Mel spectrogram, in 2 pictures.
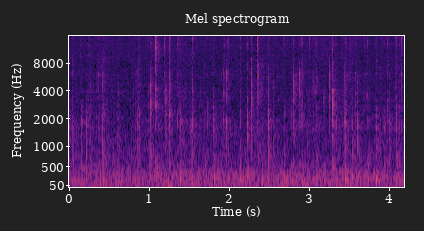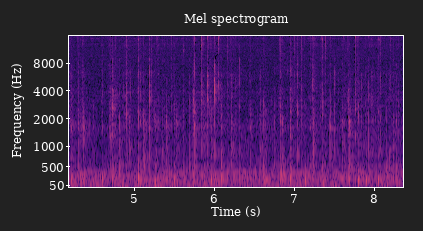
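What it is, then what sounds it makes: Topre keyboard typing. Both hands type steadily with their fingertips on a compact plastic Leopold FC660C Topre keyboard with lubed 45g switches. The result is a continuous stream of soft, muted, low-weighted keystrokes with brief bright taps, over a steady low hum.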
